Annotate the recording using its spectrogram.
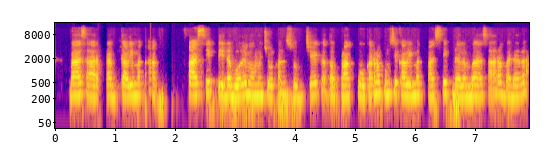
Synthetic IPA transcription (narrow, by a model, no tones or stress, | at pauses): baɦasaːɾab̚kalimat̪a | pasɪf̚t̪idaʔbolɛhməmuɲt͡ʃulkansub̚d͡ʒɛk̚t̪a̰t̪awpəlakukaɾənafuŋsikalimat̪̚pasɪf̚dalambaɦasaa̰ɾapadalah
